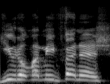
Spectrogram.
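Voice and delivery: high-pitched, furious put-on scolding yell. Retelling an old wife yelling at her husband in the park: imitating a wife yelling. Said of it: "yelling at the husband".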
